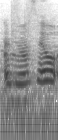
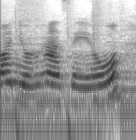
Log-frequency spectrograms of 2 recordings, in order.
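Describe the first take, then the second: First: It is said quickly with sounds run together. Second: It is said slowly with every sound pronounced. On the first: "a la hora de ellos hablar rápido" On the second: "se leen como si leyeran toda la palabra"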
